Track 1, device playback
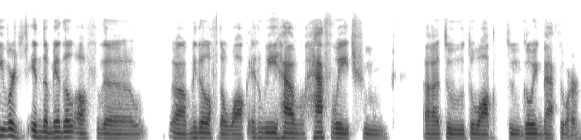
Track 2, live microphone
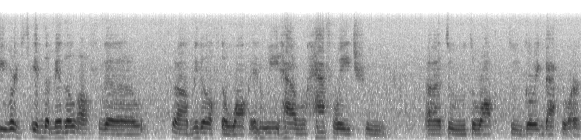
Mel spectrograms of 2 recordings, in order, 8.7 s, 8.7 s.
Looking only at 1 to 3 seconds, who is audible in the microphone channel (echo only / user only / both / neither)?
echo only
